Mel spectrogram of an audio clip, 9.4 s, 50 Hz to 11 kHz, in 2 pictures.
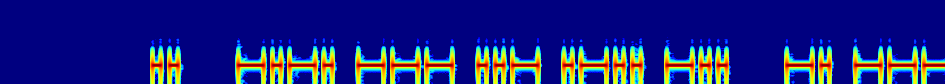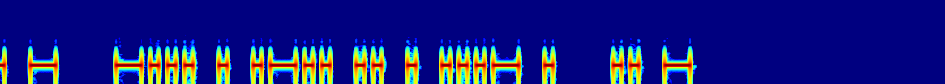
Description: Morse code, heard as a keyed tone, about 28 wpm, 700 Hz. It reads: I COULD NOT BELIEVE IT
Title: Sets of 5 Words Encore 28wpm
